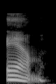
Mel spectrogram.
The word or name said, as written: am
